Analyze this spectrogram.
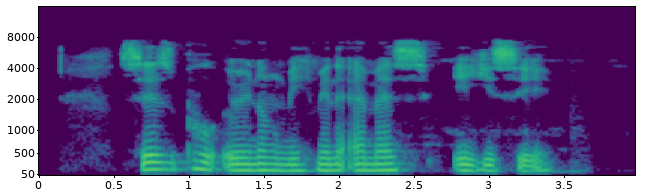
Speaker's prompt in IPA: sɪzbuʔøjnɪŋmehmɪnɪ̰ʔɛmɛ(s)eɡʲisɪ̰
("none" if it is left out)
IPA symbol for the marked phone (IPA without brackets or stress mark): s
